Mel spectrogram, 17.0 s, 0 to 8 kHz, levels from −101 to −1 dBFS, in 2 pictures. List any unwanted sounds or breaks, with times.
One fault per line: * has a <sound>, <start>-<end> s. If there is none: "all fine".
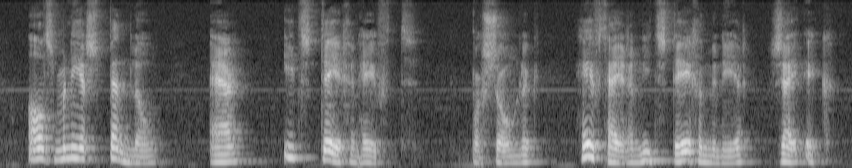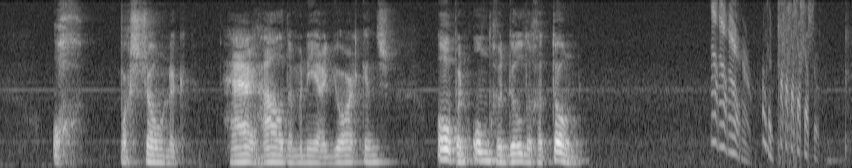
* has a chirp, 15.6-16.8 s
